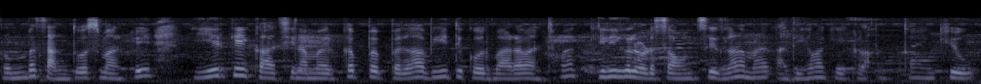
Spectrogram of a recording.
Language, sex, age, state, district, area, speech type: Tamil, female, 18-30, Tamil Nadu, Madurai, urban, spontaneous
